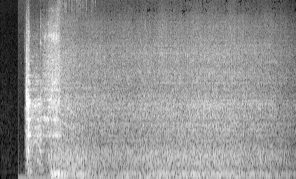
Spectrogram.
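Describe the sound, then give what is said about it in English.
A car engine cranks briefly and catches, then settles into a steady, low idling rumble that continues fairly loud to the end, with no voices. “But you can talk to the car on the way.”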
